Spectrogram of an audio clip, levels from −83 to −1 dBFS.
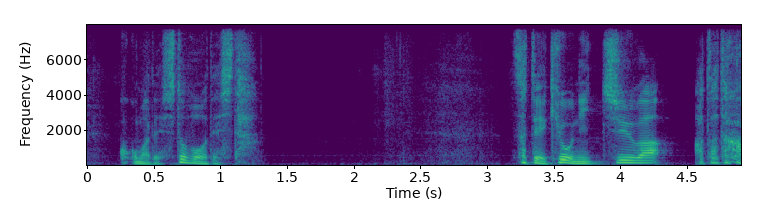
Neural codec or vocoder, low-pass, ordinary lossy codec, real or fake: none; none; none; real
